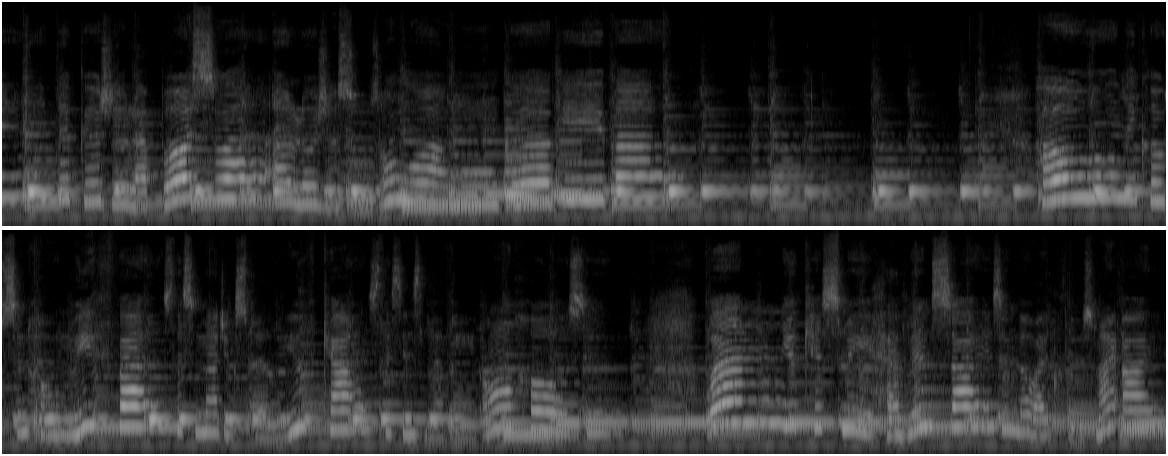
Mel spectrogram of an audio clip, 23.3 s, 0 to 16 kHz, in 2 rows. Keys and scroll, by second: 8.6 s, 22.0-23.2 typing.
